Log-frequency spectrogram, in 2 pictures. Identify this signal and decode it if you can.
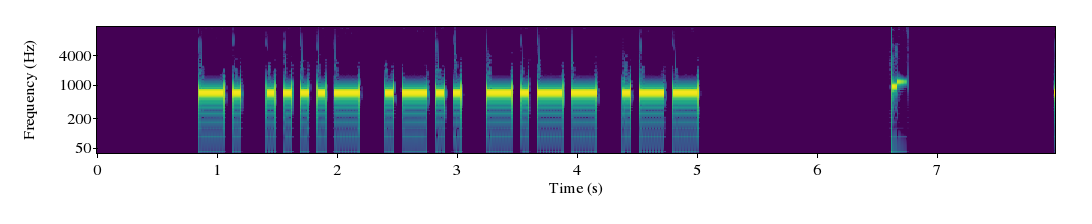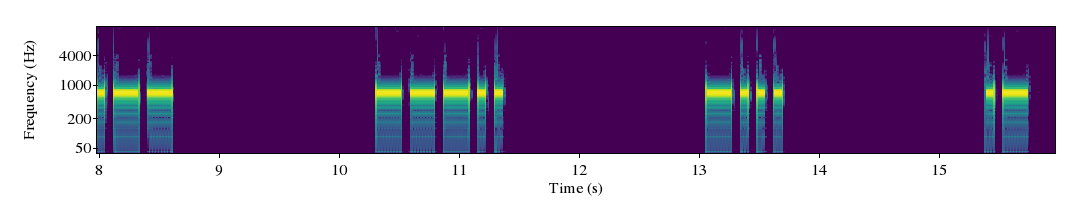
Morse code, heard as a keyed tone, about 17 wpm, spaced as for 8 wpm, 700 Hz. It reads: N4LYW W8BA
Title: USA Call Signs - 5 Characters - 8x Character Spacing - 17wpm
